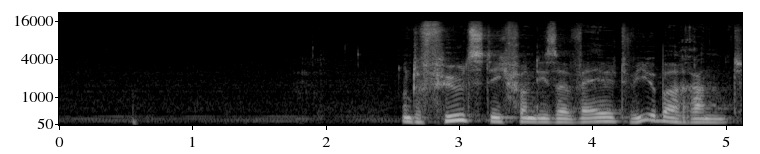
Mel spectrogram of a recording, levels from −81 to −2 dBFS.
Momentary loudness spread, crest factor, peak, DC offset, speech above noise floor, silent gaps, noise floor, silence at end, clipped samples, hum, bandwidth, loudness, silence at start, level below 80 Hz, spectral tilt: 7 LU; 20 dB; -16 dBFS; under 0.1%; 31 dB; none; -62 dBFS; 0 s; under 0.1%; none; 16 kHz; -31 LUFS; 0.55 s; -82 dBFS; -4 dB/octave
